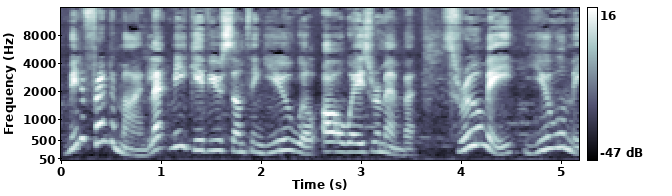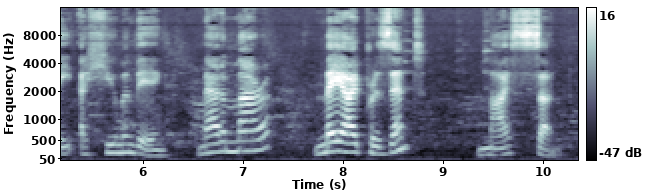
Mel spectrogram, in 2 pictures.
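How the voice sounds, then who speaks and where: A woman's voice: medium pitch, very animated, unhurried. A woman acting a melodramatic, self-pitying, clinging middle-aged mother in a radio play, with theatrical, affected speech. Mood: gushing, affected. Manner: theatrical, affected, sprinkles in foreign phrases.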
